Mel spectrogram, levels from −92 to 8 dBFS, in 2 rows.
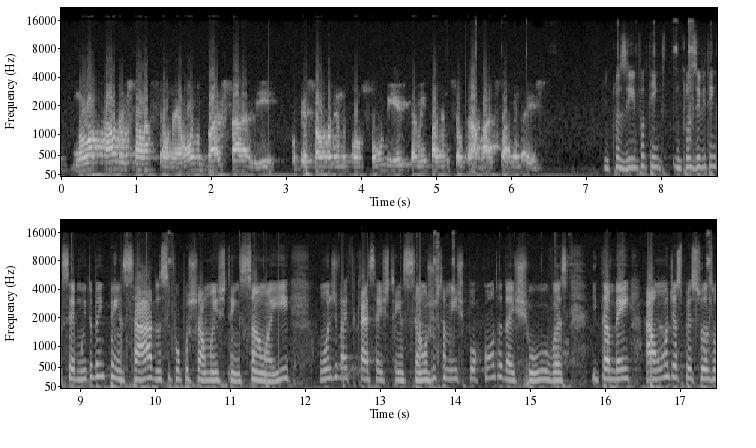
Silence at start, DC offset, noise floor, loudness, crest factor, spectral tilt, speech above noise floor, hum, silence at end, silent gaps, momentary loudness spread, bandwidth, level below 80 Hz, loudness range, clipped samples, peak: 0.15 s; under 0.1%; -57 dBFS; -24 LUFS; 16 dB; -3 dB/octave; 33 dB; none; 0 s; none; 10 LU; 18 kHz; -46 dBFS; 4 LU; under 0.1%; -10 dBFS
